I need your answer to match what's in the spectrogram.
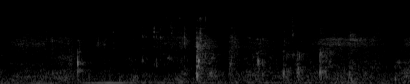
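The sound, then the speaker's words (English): A dog chews food with soft, irregular crunches and wet clicks scattered over a few seconds against a quiet hush. No one speaks. “Okay, tuck in, eat.”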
